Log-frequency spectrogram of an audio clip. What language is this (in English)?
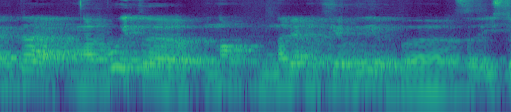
Russian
